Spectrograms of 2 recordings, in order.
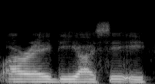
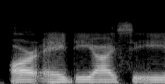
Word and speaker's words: Radice: R-A-D-I-C-E. Okay. R-E-B-E-K-A-H. R-E-B-E-K-A-H. R-A-D-I-C-E. And how does she want it pronounced?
